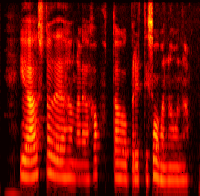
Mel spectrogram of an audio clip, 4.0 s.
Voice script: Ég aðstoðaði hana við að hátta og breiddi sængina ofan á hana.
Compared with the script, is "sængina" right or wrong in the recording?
wrong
